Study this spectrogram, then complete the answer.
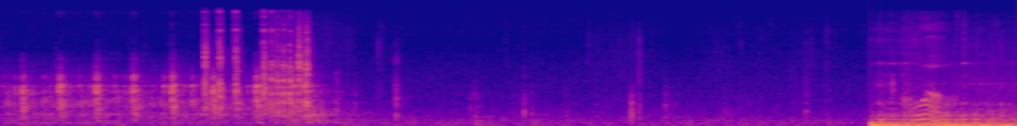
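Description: A ratcheting mechanism clicks and grinds as a shield is turned to face a sword in a puzzle in The Council video game. A quick run of gear clicks starts loud, then fades into quiet, and a loud rumble cuts in at the end.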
